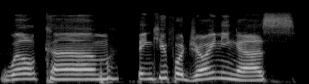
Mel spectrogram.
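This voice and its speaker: A woman hosts a relaxed podcast panel at a very unhurried pace. Her phrasing is halting and hesitant, and the sound is close and dry, with hardly any room to it. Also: a little high, no echo. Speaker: podcast host. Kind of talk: casual panel conversation.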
